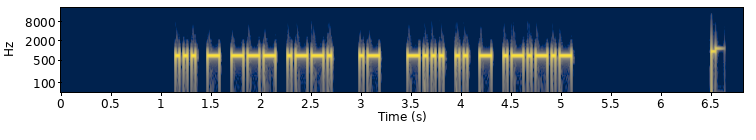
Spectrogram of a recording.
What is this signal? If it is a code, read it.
Morse code, heard as a keyed tone, about 30 wpm, 700 Hz. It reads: STOP A BIT.
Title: Sentences from Top 1000 Words - Review Part 1 - 30wpm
